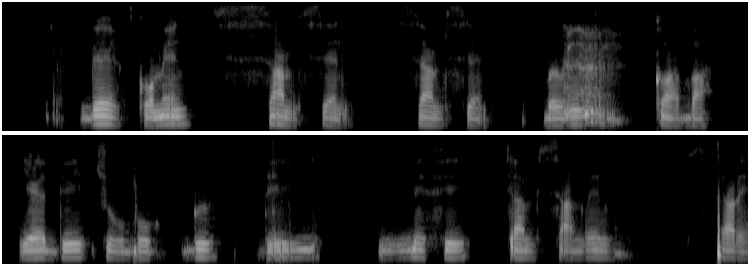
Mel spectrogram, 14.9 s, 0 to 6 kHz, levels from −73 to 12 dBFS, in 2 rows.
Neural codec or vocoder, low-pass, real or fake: codec, 16 kHz, 8 kbps, FunCodec, trained on LibriTTS, 25 frames a second; 5.4 kHz; fake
